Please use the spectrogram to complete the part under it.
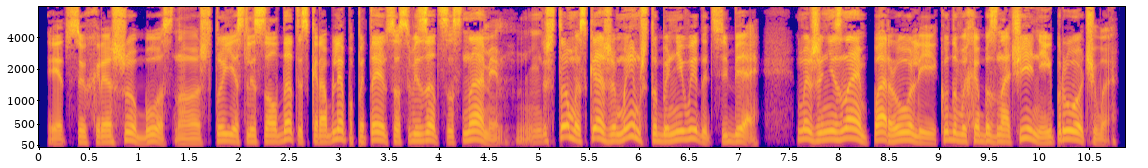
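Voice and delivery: plain reading voice

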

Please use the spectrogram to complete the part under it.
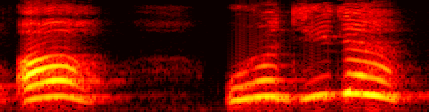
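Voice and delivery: high, startled exclamation; narrated shriek, kept moderate; startled cry. A narrator's reading. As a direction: cry out as if recoiling. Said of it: "بعد جیغی کشید و عقب پرید و گفت".

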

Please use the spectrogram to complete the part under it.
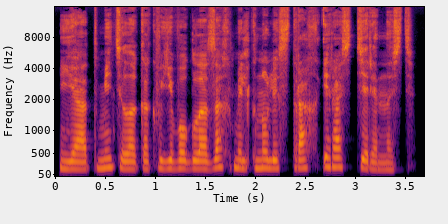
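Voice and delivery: ordinary delivery, nothing marked

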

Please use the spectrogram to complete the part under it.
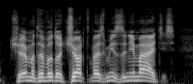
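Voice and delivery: somewhat theatrical. A narrator's reading. Man confronting the group in the garden, somewhat theatrical. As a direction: demand it with a touch of theatre. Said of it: "в несколько театральной манере".

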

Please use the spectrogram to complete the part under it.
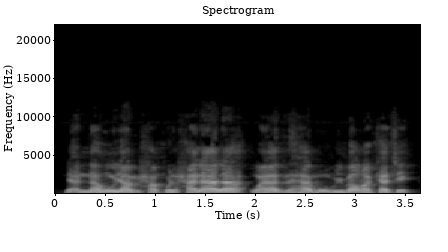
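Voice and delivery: usual speaking voice

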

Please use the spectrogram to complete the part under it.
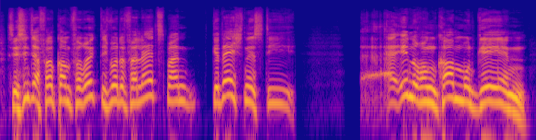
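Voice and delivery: high, loud, faltering outrage; outraged protest. A narrator's reading. Beggar accused of faking his injury, outraged protest. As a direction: burst out fast and high, then grope for the words.

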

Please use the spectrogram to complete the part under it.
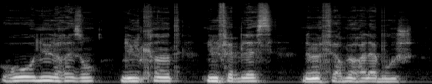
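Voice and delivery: high, loud impassioned protest; indignant defiance. A narrator's reading. Queen defies king and cardinal.

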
